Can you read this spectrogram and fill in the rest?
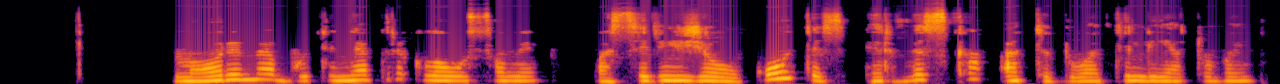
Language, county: Lithuanian, Kaunas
